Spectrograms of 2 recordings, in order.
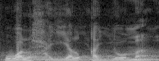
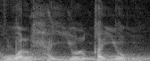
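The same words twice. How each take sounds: First: The words end with an 'a' vowel. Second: The words end with a 'u' vowel. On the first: The speaker calls it right. "yang paling tepat dibaca dengan fathah" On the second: The speaker calls it wrong. "baris dhammah"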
